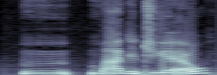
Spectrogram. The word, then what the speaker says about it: Magdiel: Mas então, ele é traduzido pelo Lucas Magdiel, ou Madiel, eu acho que esse G não se pronuncia, e ele vai falar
